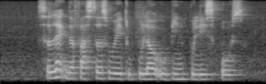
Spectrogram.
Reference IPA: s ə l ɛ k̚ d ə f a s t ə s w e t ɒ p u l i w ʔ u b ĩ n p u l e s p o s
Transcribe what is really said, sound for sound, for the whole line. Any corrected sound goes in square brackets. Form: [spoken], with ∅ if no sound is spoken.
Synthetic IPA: s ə l ɛ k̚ d ə f a s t ə s w e t [u] p u l [a] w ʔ u b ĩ n p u l [i] s p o s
